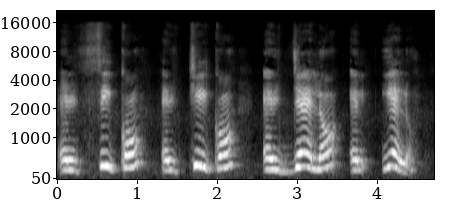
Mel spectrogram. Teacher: Este dice que este alófono es totalmente distinto de la consonante lateral palatal y dice que se articula apoyado apoyando la zona anterior apicopredorsal de la lengua en la alveolo prepalatal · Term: lateral linguopalatizado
